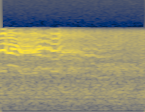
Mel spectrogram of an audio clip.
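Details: Duck-a-roo, a female kitten who loved to scream and talk, gives a short high harmonic cry at the start that fades out within a second, followed by quiet room noise.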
